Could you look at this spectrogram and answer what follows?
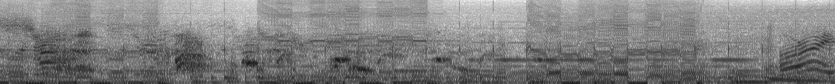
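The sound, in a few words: dog barking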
